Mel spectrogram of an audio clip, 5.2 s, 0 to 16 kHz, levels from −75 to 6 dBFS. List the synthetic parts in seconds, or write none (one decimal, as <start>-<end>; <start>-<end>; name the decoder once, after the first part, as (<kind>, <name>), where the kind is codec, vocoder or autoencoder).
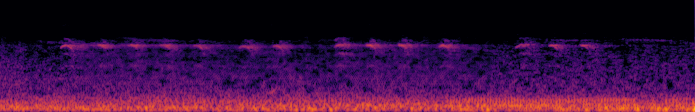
0.6-3.7 (vocoder, Vocos)

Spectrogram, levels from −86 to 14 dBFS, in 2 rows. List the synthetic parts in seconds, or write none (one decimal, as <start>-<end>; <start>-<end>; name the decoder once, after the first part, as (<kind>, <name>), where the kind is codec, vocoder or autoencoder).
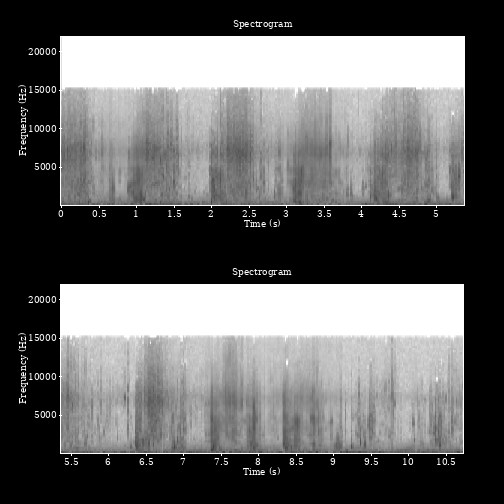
0.5-1.1 (vocoder, Vocos); 2.9-3.8; 7.3-9.1

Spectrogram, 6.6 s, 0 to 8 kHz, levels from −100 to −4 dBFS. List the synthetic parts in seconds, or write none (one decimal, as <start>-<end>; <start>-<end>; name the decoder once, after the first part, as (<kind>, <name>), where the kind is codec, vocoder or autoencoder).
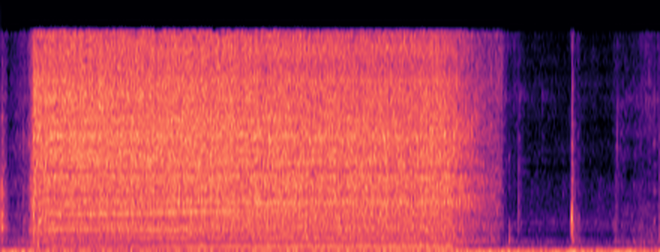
0.0-0.5 (vocoder, WaveNeXt); 2.5-6.6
